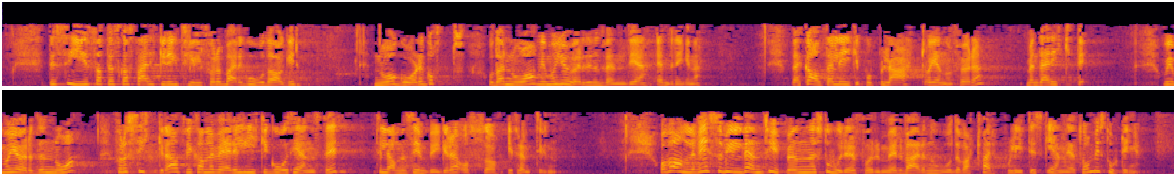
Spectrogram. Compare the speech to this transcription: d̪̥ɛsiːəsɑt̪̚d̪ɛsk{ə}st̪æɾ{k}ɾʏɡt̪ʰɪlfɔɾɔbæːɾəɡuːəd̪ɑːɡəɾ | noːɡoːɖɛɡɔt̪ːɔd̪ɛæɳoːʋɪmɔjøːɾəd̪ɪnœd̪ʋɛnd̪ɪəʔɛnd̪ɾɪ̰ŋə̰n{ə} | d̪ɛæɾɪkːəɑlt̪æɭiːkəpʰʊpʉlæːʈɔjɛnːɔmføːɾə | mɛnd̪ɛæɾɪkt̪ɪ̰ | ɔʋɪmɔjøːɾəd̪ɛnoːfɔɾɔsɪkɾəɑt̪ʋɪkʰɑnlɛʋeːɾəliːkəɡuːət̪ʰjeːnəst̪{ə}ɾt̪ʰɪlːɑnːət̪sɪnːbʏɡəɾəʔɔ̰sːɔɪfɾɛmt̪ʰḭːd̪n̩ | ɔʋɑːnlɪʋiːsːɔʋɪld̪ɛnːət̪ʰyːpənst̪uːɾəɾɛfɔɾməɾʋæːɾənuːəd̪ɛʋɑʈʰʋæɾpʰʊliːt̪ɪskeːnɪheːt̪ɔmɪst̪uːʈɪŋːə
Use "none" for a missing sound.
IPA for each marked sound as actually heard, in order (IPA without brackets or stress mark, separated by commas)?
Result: ɑ, k, ə, ə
